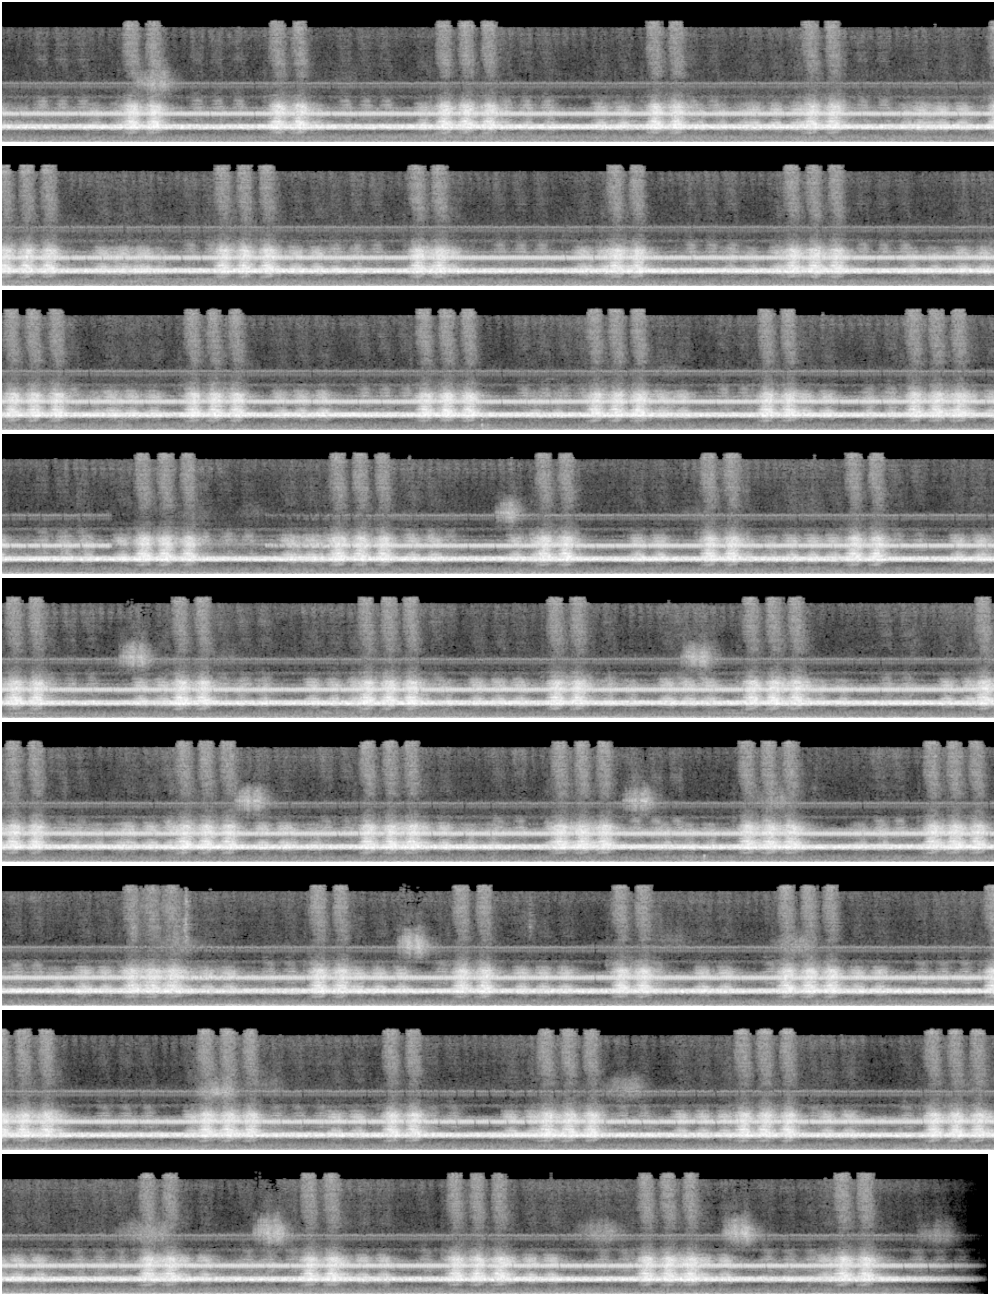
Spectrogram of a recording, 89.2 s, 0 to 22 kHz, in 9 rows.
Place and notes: night insects in my mothers yard, abington, ma
insects and a distant train recorded in the side yard of my mothers house in abington, ma, on the south shore outside of boston
Abington, MA, USA, 18 September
